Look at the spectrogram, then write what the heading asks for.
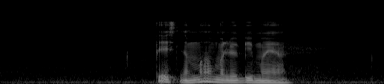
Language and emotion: Russian, neutral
